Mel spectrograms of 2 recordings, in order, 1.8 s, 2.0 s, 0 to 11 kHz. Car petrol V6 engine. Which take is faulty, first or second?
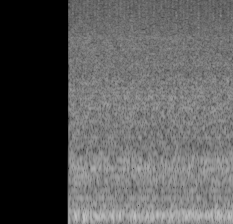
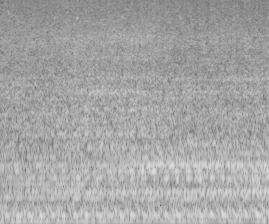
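second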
